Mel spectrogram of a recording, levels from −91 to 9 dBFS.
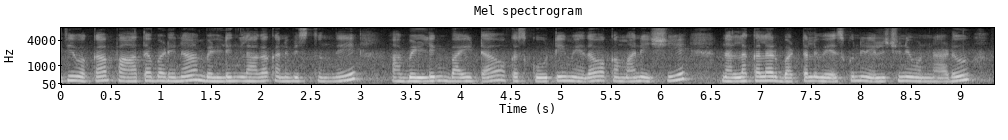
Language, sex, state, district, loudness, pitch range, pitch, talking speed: Telugu, female, Telangana, Karimnagar, -15 LUFS, 195-215 Hz, 205 Hz, 130 wpm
